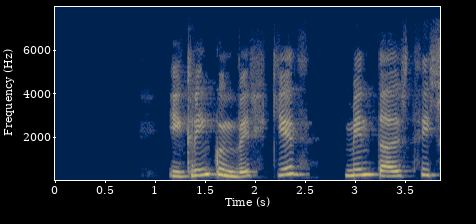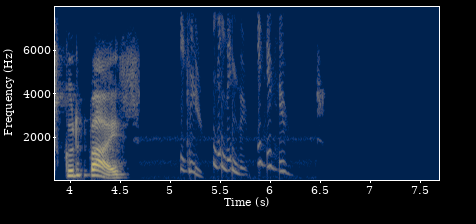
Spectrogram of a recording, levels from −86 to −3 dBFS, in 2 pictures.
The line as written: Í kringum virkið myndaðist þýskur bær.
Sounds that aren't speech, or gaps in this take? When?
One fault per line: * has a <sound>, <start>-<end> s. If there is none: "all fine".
* has a chirp, 5.1-6.3 s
